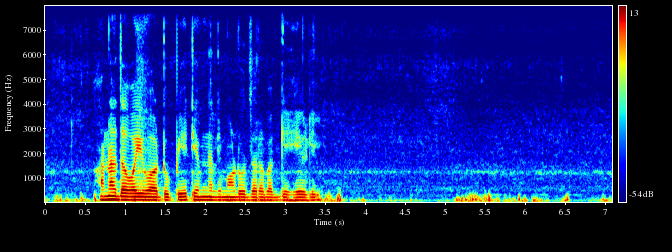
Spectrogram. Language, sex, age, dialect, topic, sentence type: Kannada, male, 18-24, Coastal/Dakshin, banking, question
